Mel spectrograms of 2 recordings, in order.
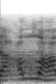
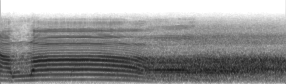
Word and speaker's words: আল্লাহ: হয় না কেউ বলে না আল্লাহ আল্লাহ পাকের উচ্চারণটা হচ্ছে আল্লাহ পাকের নামের উচ্চারণ হচ্ছে আল্লাহ মুখটা একটু গোল হয়ে যাবে বলেন আল্লাহ আল্লাহ সুবহানাল্লাহ পৃথিবীতে বিভিন্ন জাতি তার স্রষ্টাকে তারা যাকে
